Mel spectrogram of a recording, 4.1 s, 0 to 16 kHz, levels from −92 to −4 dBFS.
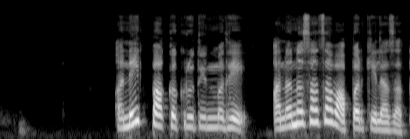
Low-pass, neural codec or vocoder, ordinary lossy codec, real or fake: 10.8 kHz; none; Opus, 64 kbps; real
